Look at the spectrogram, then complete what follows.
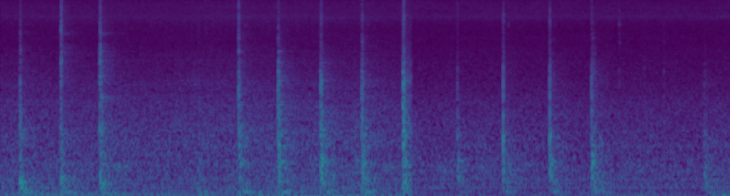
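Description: Rubber mallet tapping on the end of a golf cart's front leaf spring to slide it onto its mount and line up the bolt hole: a series of sharp taps, two to three a second, with a pause about a second in.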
